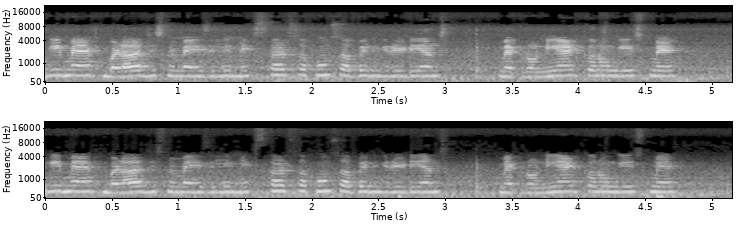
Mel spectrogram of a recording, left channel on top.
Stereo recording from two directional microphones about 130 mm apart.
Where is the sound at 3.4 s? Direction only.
75° left (ahead or behind).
